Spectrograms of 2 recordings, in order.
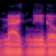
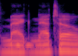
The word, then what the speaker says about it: Magneto: with what you thought like people thought Magneto was magnetto and things like that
